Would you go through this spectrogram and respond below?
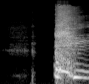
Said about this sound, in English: That's a first. First sneeze on the podcast.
